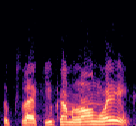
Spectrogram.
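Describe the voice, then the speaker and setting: A man's voice: on the high side, normal speed, close to an everyday voice. An actor playing a folksy, chatty American small-town livery man with a rustic, casual manner in a radio western. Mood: friendly. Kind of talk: 1950s radio western acting. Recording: dull vintage radio recording.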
